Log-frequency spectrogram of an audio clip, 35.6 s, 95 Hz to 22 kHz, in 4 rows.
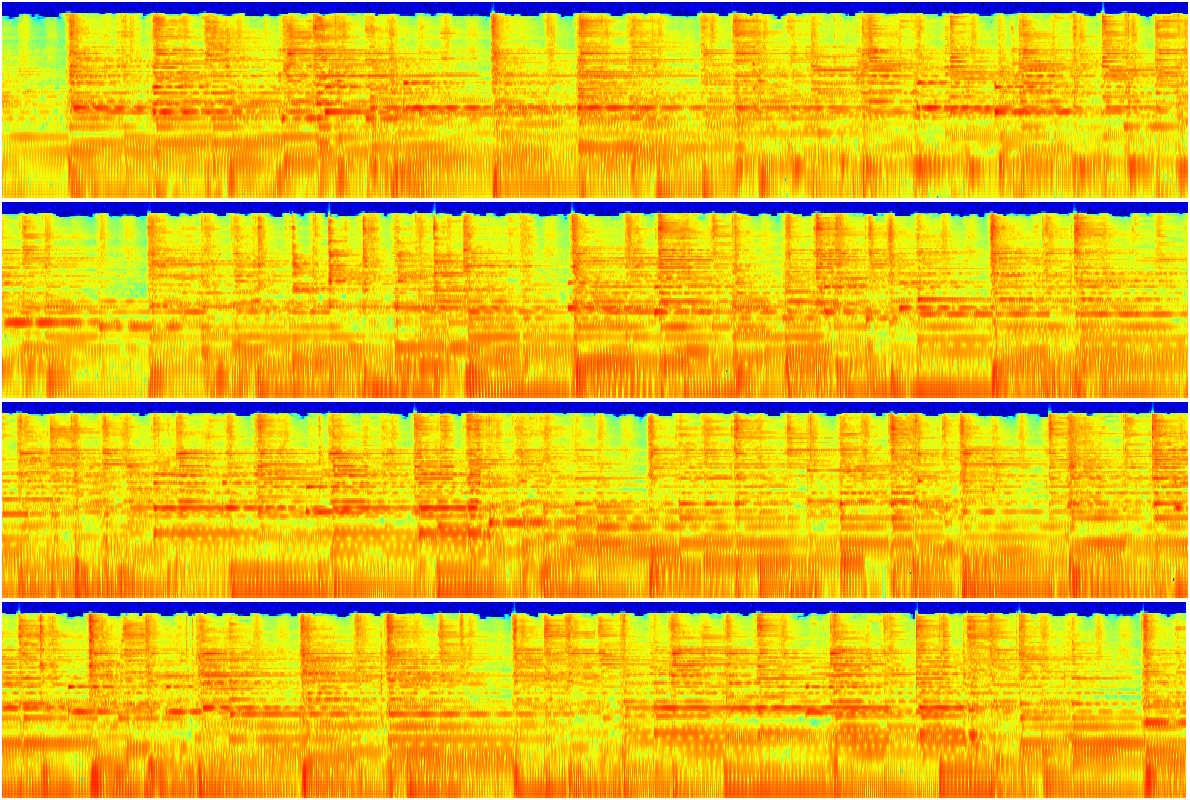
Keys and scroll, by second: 21.5 ctrl+t, 28.0 Return, 29.6 ctrl+s.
